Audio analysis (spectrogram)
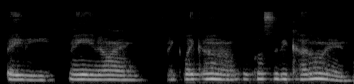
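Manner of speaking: soft imitated whine; mock cringey pleading. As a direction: lightly mimic his clingy coaxing. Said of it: "very cringily".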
